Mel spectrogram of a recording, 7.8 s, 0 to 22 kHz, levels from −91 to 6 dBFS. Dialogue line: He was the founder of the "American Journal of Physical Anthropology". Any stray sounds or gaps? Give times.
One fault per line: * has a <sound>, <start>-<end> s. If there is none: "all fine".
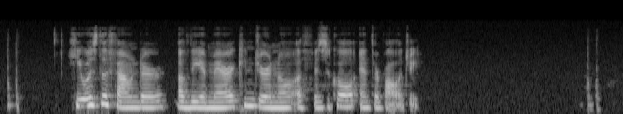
all fine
